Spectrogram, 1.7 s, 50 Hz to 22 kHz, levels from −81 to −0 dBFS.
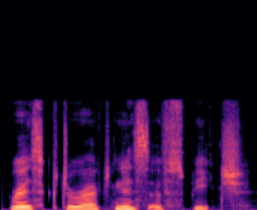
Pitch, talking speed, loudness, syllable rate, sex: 235 Hz, 140 wpm, -19 LUFS, 3.9 syllables/s, female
